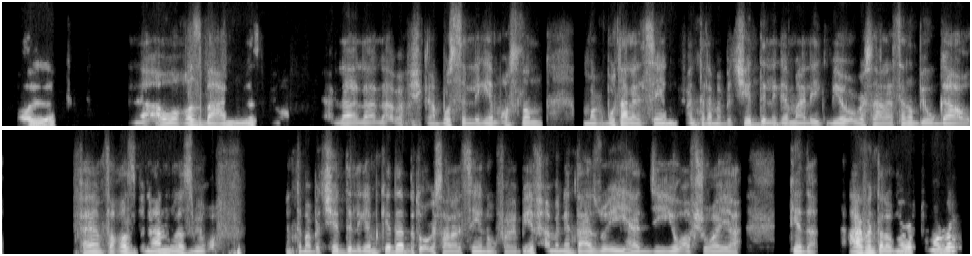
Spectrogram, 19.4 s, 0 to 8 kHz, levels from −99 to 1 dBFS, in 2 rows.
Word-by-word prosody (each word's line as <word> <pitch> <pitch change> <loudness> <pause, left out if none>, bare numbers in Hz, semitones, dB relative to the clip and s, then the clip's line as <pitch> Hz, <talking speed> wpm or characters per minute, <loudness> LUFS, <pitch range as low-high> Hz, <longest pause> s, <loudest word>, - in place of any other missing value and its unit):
باقول 145 +4 +4
لك 150 - +1 0.7
لأ، - - -1
هو 125 0 +4
غصب 135 +3 +2
عنُّه 125 +5 +2
لازم 140 - -1
يُقَف. - - -16 0.4
لأ، 145 +3 +1
لأ، 125 -3 -3
لأ، 120 0 -5
ما 115 - -7
فيش - - -4
الكلام 110 -1 -7
ده، - - -17
بُصّ 140 - 0
الِلجام 125 +3 -2
أصلًا 155 +2 -2 0.4
مربوط 120 +5 -1
على 135 -4 +5
لسانُه، 115 -1 -1
فأنت 125 -1 -5
لمّا 115 -3 -3
بتشِدّ 145 - -1
الِلجام 130 +1 -2
عليك 140 +9 -4
بيقرُص 125 0 -1
على 110 0 -1
لسانُه 130 +6 -2
بيوجعُه، 115 -4 0 0.7
فاهم؟ 130 +3 +2
فغصبٍ 140 +2 +2
عنُّه 145 +1 +4
لازم 130 -3 0
يُقَف، 115 - -6 0.5
أنت - - -8
امّا - - 0
بتشِدّ 135 +2 0
الِلجام 130 +1 0
كده 170 +7 +6
بتقرُص 145 - -1
على 115 0 0
لسانُه، 115 -2 -3
فبيفهم 120 +7 -3
إن 125 +2 -2
أنت 130 -2 -2
عايزُه 125 +1 +1
إيه، 125 +1 +1
يهدّي، 110 -2 -3
يُقَف 120 -1 -1
شوية، 110 -1 -2 0.5
كده، - - +1 0.3
عارف 165 - +8
أنت 170 -4 +5
لو 130 -3 +4
جربته 145 +7 +2
مرّه، 210 +9 +6
125 Hz, 175 wpm, -25 LUFS, 115-140 Hz, 0.7 s, عارف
